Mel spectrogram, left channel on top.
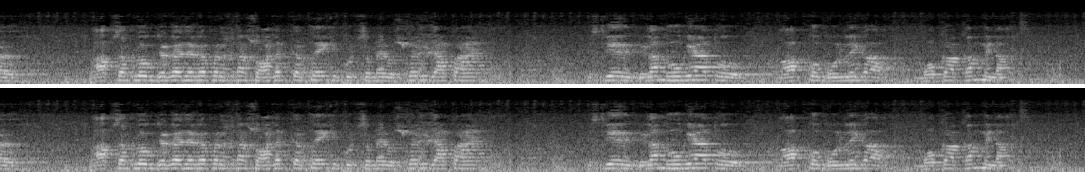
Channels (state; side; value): identical; both; correlation 1.00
